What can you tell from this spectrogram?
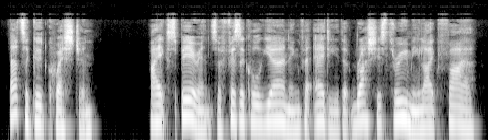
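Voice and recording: In a very clean recording with a silent background, a woman speaks low with a slightly mellow tone and ordinary pitch variation. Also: moderate pace.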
